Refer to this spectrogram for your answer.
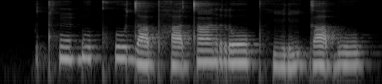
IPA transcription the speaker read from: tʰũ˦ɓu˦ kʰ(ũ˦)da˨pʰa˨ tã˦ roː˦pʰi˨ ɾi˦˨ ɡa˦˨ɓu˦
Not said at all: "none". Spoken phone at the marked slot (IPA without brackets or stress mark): u˦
